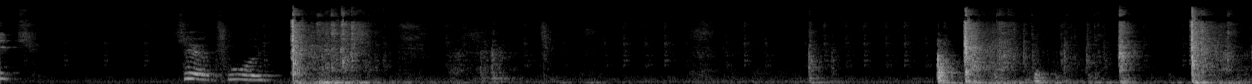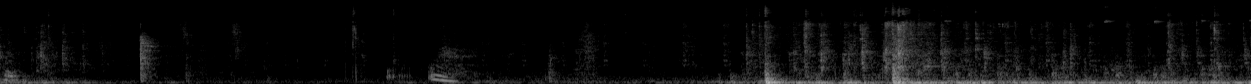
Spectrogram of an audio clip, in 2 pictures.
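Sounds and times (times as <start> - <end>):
ceiling fan being struck: 9.3 - 12.6
loose parts rattling: 19.8 - 25.0.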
